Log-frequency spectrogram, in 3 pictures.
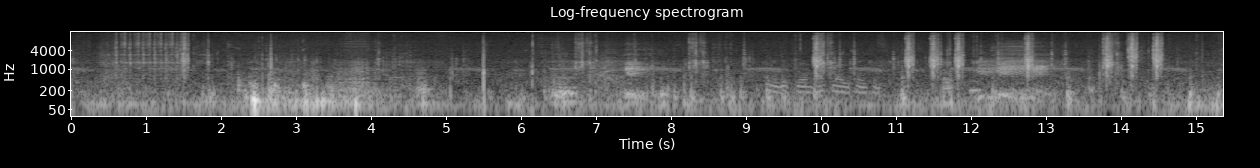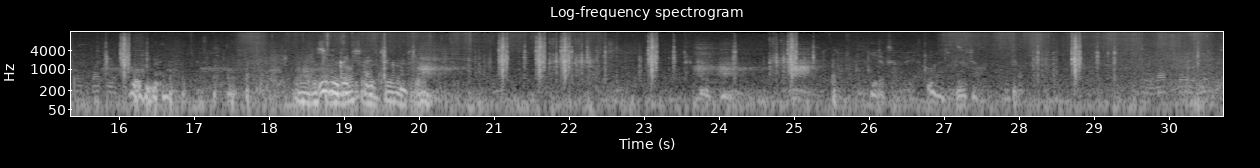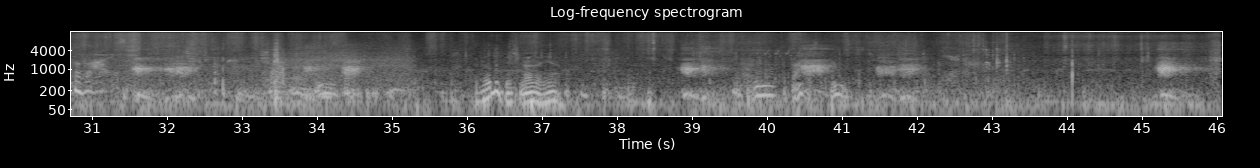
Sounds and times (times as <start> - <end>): Roaring cats (lions, tigers): 6.2 - 19.2, 19.8 - 20.8, 23.6 - 25.5, 31.3 - 35.3, 38.8 - 43.2, 45.1 - 46.0
Speech: 36.2 - 37.3.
